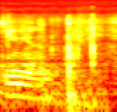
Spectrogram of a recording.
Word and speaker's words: Demian: They formed this band called Demian. That's how you pronounce it.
